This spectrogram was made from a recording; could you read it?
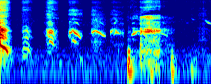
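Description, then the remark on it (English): Birds call in a quick run of short, repeated cries, fairly loud, ending in a harsher, noisier squawk before one last thin call. “Hear the birds.”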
